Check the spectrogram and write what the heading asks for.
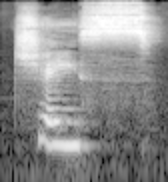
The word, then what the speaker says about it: chase: Então mais um caso em que a letra E tá no final e ela não é pronunciada, viu? Essa regra funciona, essa regra é boa. Mas a gente fala house. A gente fala chase.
